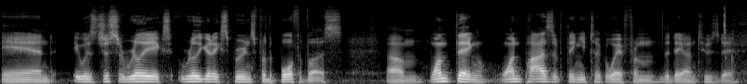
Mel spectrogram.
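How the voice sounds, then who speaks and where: This man speaks at a fairly quick pace in an ordinary speaking voice. His pitch sits fairly low, and his intonation stays fairly even. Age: 20s. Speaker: podcast co-host. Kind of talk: casual chat.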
